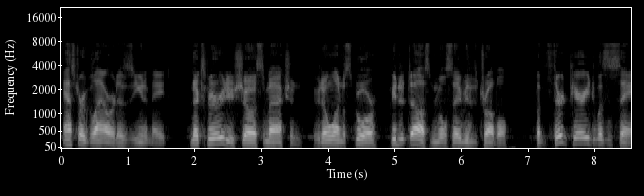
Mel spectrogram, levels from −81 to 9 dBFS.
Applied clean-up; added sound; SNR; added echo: none; none; none; none.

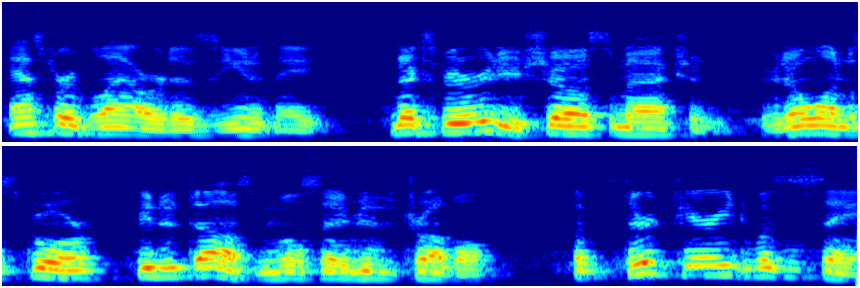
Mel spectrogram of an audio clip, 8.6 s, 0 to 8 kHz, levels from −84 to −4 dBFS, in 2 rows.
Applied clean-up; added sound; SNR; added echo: none; none; none; reverberation time 0.4 s.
